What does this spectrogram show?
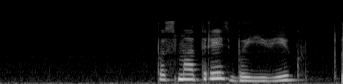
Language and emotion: Russian, neutral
